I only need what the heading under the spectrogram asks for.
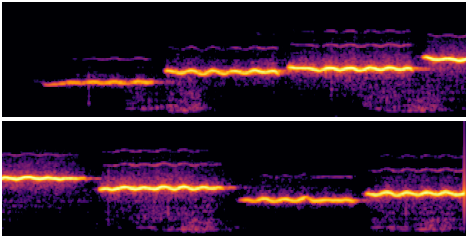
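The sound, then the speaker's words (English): The whistled theme tune of The Whistler, played alone: about seven loud, sustained notes with a wavering vibrato, climbing step by step to a high peak, then falling back down before rising slightly at the end. “I am the Whistler, and I know many things, for I walk by night.”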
